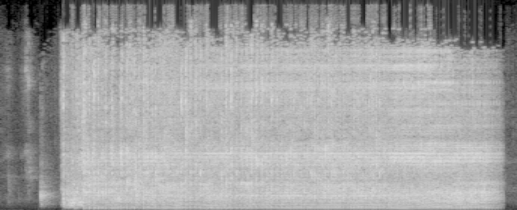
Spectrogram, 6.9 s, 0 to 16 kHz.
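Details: 2-cycle Lawn-Boy lawn mower started in a garage after pull cord replacement and recoil spring tightening; fires up and settles into even steady buzz with no misfires or knocks, running normally.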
